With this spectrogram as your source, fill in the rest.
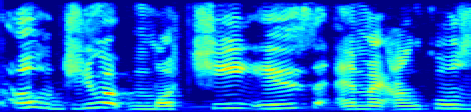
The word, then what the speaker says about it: mochi: I was like, "Oh, do you know what mochi is?" And my uncle's like, "What's mocky?" And I'm like, I literally just pronounced it correctly.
